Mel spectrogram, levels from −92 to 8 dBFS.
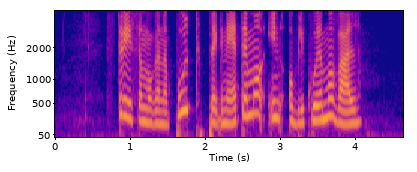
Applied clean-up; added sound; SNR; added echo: none; none; none; none.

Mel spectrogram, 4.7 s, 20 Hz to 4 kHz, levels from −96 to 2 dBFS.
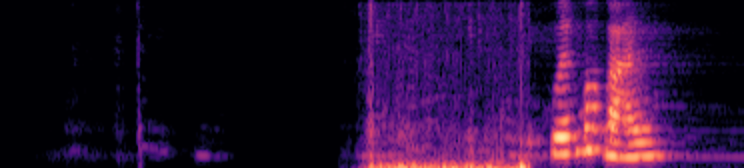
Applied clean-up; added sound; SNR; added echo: neural mask model DeepFilterNet 3.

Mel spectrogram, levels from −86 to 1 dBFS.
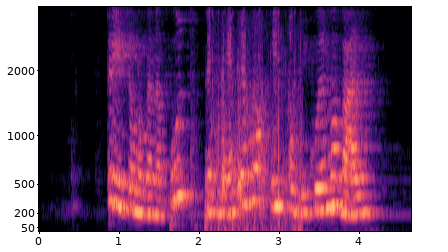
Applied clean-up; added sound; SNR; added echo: neural separator model SepFormer DNS4.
